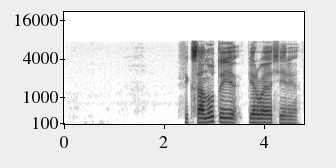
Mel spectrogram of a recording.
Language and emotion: Russian, neutral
